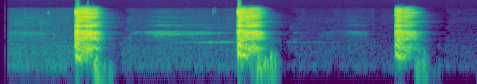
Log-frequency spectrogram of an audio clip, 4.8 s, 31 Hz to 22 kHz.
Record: three_cough_length: 4.8 s
three_cough_amplitude: 32651
three_cough_signal_mean_std_ratio: 0.3
survey_phase: beta (2021-08-13 to 2022-03-07)
age: 45-64
gender: Female
wearing_mask: 'No'
symptom_none: true
smoker_status: Never smoked
respiratory_condition_asthma: false
respiratory_condition_other: false
recruitment_source: REACT
submission_delay: 0 days
covid_test_result: Negative
covid_test_method: RT-qPCR
influenza_a_test_result: Negative
influenza_b_test_result: Negative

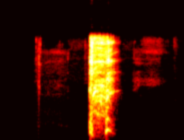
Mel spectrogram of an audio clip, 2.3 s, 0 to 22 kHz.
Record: cough_length: 2.3 s
cough_amplitude: 30247
cough_signal_mean_std_ratio: 0.28
survey_phase: beta (2021-08-13 to 2022-03-07)
age: 45-64
gender: Male
wearing_mask: 'No'
symptom_none: true
smoker_status: Never smoked
respiratory_condition_asthma: false
respiratory_condition_other: false
recruitment_source: REACT
submission_delay: 2 days
covid_test_result: Negative
covid_test_method: RT-qPCR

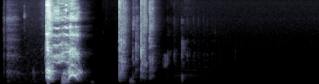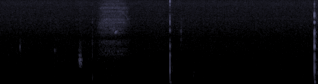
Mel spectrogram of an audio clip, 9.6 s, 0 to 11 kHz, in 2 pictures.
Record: cough_length: 9.6 s
cough_amplitude: 32768
cough_signal_mean_std_ratio: 0.16
survey_phase: beta (2021-08-13 to 2022-03-07)
age: 45-64
gender: Male
wearing_mask: 'No'
symptom_none: true
smoker_status: Current smoker (11 or more cigarettes per day)
respiratory_condition_asthma: false
respiratory_condition_other: false
recruitment_source: Test and Trace
submission_delay: 2 days
covid_test_result: Positive
covid_test_method: ePCR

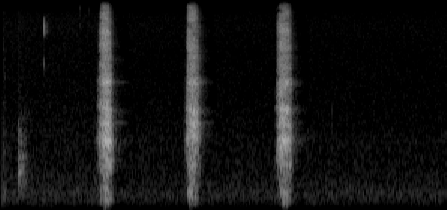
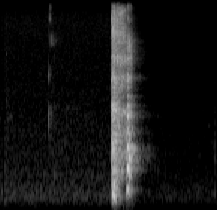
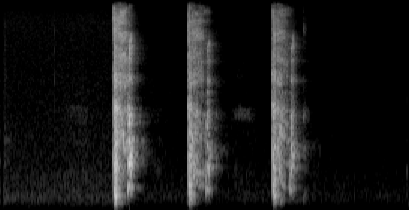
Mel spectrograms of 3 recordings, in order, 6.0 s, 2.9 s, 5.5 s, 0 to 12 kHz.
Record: exhalation_length: 6.0 s
exhalation_amplitude: 8937
exhalation_signal_mean_std_ratio: 0.24
cough_length: 2.9 s
cough_amplitude: 20496
cough_signal_mean_std_ratio: 0.22
three_cough_length: 5.5 s
three_cough_amplitude: 32422
three_cough_signal_mean_std_ratio: 0.24
survey_phase: beta (2021-08-13 to 2022-03-07)
age: 65+
gender: Female
wearing_mask: 'No'
symptom_none: true
smoker_status: Never smoked
respiratory_condition_asthma: false
respiratory_condition_other: false
recruitment_source: REACT
submission_delay: 1 day
covid_test_result: Negative
covid_test_method: RT-qPCR
influenza_a_test_result: Negative
influenza_b_test_result: Negative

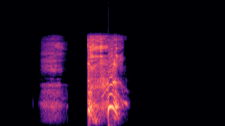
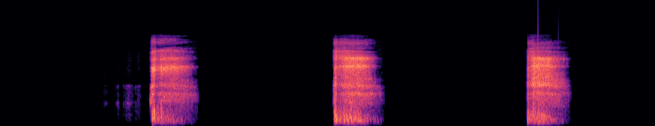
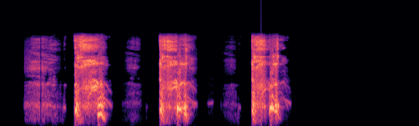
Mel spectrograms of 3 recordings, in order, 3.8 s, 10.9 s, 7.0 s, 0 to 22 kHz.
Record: cough_length: 3.8 s
cough_amplitude: 32768
cough_signal_mean_std_ratio: 0.3
exhalation_length: 10.9 s
exhalation_amplitude: 29828
exhalation_signal_mean_std_ratio: 0.31
three_cough_length: 7.0 s
three_cough_amplitude: 32743
three_cough_signal_mean_std_ratio: 0.39
survey_phase: beta (2021-08-13 to 2022-03-07)
age: 18-44
gender: Female
wearing_mask: 'No'
symptom_cough_any: true
symptom_shortness_of_breath: true
symptom_sore_throat: true
symptom_diarrhoea: true
symptom_other: true
smoker_status: Never smoked
respiratory_condition_asthma: false
respiratory_condition_other: false
recruitment_source: Test and Trace
submission_delay: 3 days
covid_test_result: Positive
covid_test_method: LFT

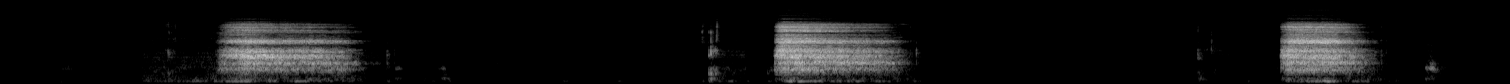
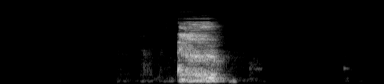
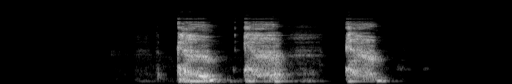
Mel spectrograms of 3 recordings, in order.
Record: exhalation_length: 15.1 s
exhalation_amplitude: 31844
exhalation_signal_mean_std_ratio: 0.36
cough_length: 3.8 s
cough_amplitude: 32436
cough_signal_mean_std_ratio: 0.28
three_cough_length: 5.1 s
three_cough_amplitude: 32768
three_cough_signal_mean_std_ratio: 0.4
survey_phase: beta (2021-08-13 to 2022-03-07)
age: 45-64
gender: Female
wearing_mask: 'No'
symptom_cough_any: true
symptom_onset: 7 days
smoker_status: Never smoked
respiratory_condition_asthma: false
respiratory_condition_other: false
recruitment_source: REACT
submission_delay: 1 day
covid_test_result: Negative
covid_test_method: RT-qPCR
influenza_a_test_result: Negative
influenza_b_test_result: Negative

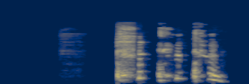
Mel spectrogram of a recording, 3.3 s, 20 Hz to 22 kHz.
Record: three_cough_length: 3.3 s
three_cough_amplitude: 28093
three_cough_signal_mean_std_ratio: 0.4
survey_phase: alpha (2021-03-01 to 2021-08-12)
age: 18-44
gender: Female
wearing_mask: 'No'
symptom_none: true
symptom_onset: 5 days
smoker_status: Ex-smoker
respiratory_condition_asthma: false
respiratory_condition_other: false
recruitment_source: REACT
submission_delay: 1 day
covid_test_result: Negative
covid_test_method: RT-qPCR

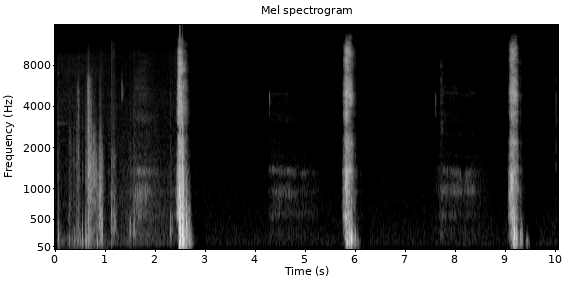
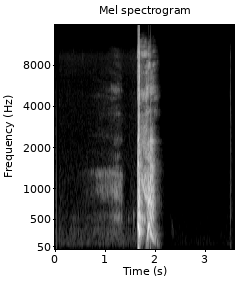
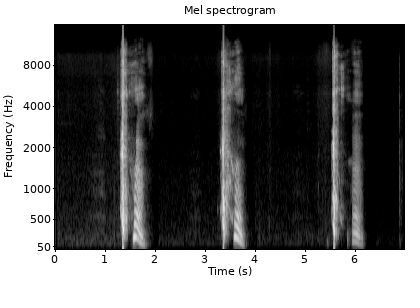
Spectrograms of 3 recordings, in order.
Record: exhalation_length: 10.1 s
exhalation_amplitude: 32768
exhalation_signal_mean_std_ratio: 0.16
cough_length: 3.6 s
cough_amplitude: 32768
cough_signal_mean_std_ratio: 0.19
three_cough_length: 7.0 s
three_cough_amplitude: 32768
three_cough_signal_mean_std_ratio: 0.23
survey_phase: beta (2021-08-13 to 2022-03-07)
age: 45-64
gender: Male
wearing_mask: 'No'
symptom_none: true
smoker_status: Ex-smoker
respiratory_condition_asthma: false
respiratory_condition_other: false
recruitment_source: REACT
submission_delay: 1 day
covid_test_result: Negative
covid_test_method: RT-qPCR
influenza_a_test_result: Negative
influenza_b_test_result: Negative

